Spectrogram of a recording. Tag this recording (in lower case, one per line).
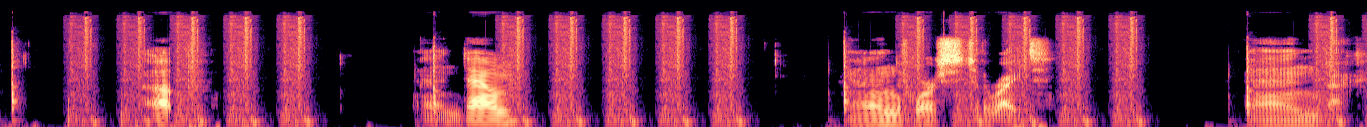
speech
